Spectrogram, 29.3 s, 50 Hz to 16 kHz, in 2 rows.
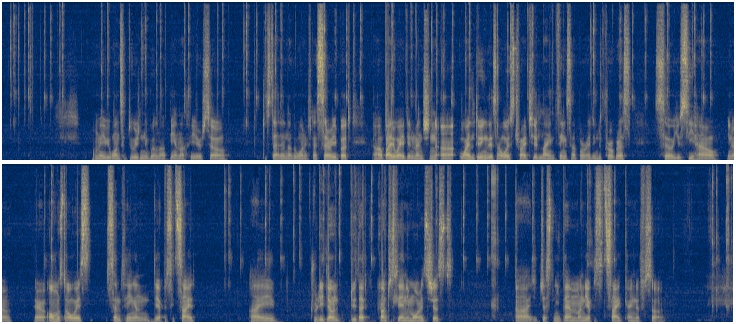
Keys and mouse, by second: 0.8 f, 2.1 g, 4.0 alt+w, 4.5 g, 5.7 g, 8.4 g, 9.1 click, 9.7 g, 10.9 alt+w, 11.4 g, 12.2 middle click, 13.5 g, 18.3 g, 20.9 g, 22.6 g, 29.0 middle click.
